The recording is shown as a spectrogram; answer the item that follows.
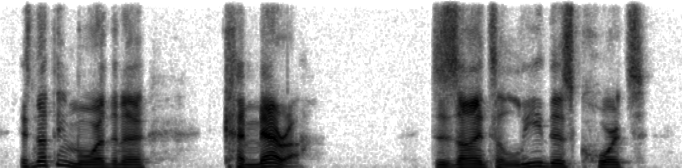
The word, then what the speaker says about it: chimera: And it's pronounced chimera. Chimera. Chimera. That's chimera. Chimera.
